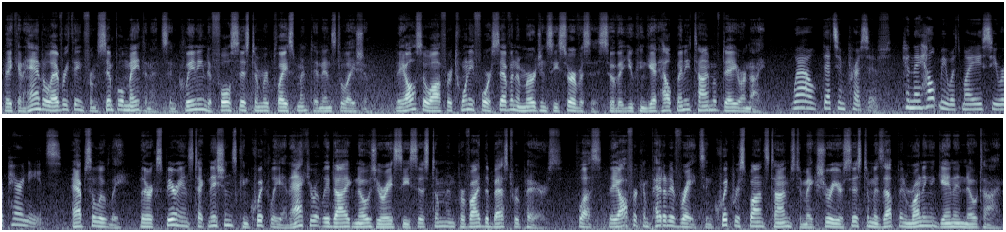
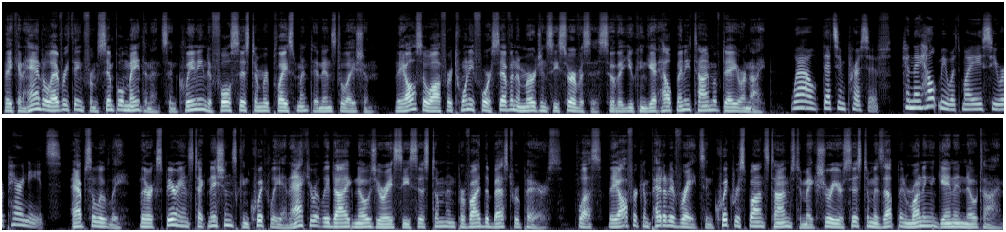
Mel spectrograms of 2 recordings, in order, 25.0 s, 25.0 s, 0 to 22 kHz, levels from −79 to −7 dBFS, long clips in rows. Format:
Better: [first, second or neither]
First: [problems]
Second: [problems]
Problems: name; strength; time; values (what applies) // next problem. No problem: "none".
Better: second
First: wind noise on the microphone; occasional gusts; 20 dB below the speech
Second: none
